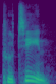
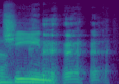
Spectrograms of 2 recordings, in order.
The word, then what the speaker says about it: poutine: It becomes routine. Which rhymes with the Canadian for cheesy chips. 40. Poutine.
